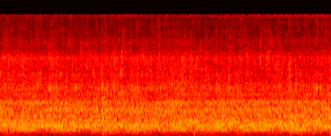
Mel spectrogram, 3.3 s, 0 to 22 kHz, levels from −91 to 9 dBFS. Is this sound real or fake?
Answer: real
